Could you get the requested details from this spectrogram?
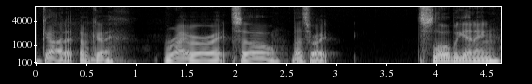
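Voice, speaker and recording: This is a man with a normal speaking voice at a fairly low pitch. He keeps a fairly slow pace, ordinary pitch variation and very even loudness. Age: 30s. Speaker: podcast host. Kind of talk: casual chat.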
